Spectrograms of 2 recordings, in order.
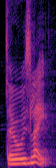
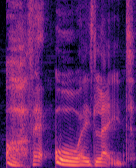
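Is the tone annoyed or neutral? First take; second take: neutral; annoyed. First: It sounds neutral, like a plain statement. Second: It sounds annoyed and judgmental.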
